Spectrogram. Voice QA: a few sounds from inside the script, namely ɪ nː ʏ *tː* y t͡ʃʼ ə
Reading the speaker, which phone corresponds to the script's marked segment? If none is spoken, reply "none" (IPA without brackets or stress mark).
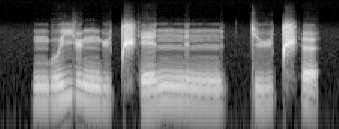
tː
